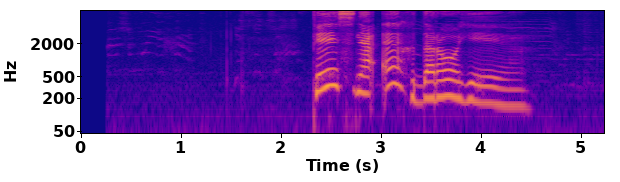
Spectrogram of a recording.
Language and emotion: Russian, positive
